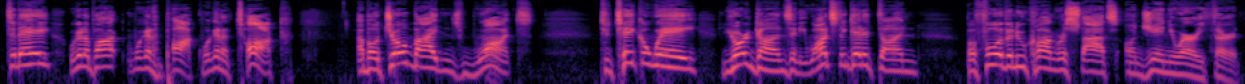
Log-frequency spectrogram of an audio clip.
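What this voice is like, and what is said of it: Hoarse sore-throat voice. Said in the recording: “my voice is a little bit off. I still have a sore throat”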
